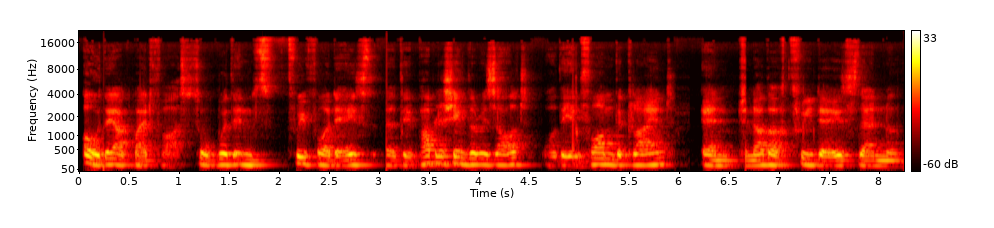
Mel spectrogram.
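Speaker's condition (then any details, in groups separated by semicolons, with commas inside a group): No condition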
